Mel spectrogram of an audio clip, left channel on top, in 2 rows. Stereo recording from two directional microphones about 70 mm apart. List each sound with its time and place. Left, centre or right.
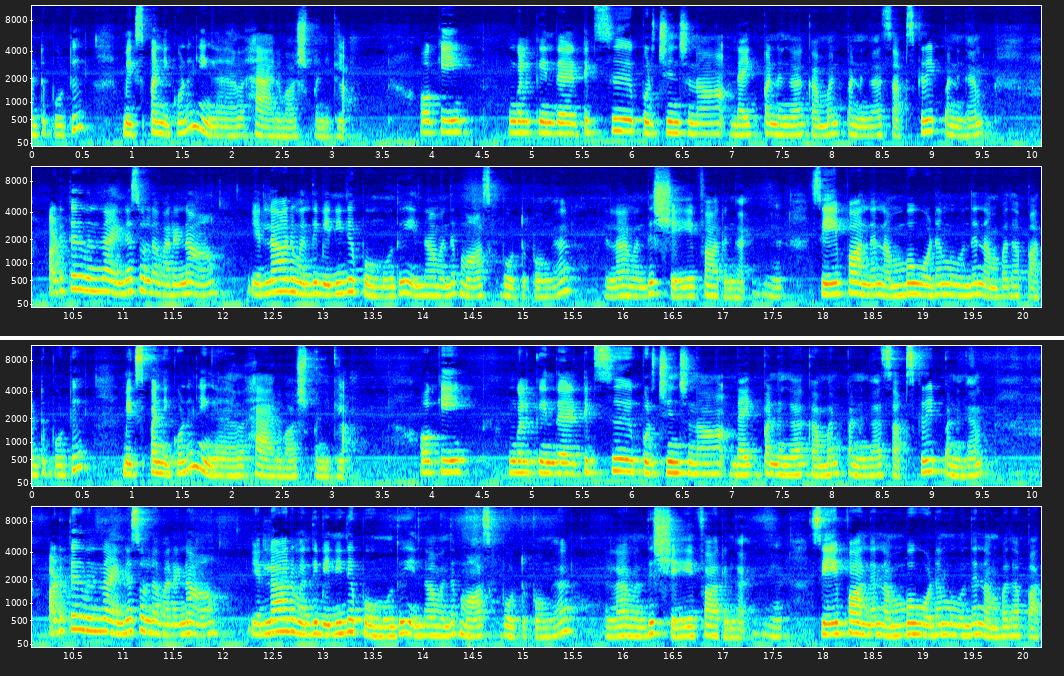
0.0 s a woman's voice: right
4.7 s a woman's voice: centre
5.7 s a woman's voice: right
10.2 s a woman's voice: centre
